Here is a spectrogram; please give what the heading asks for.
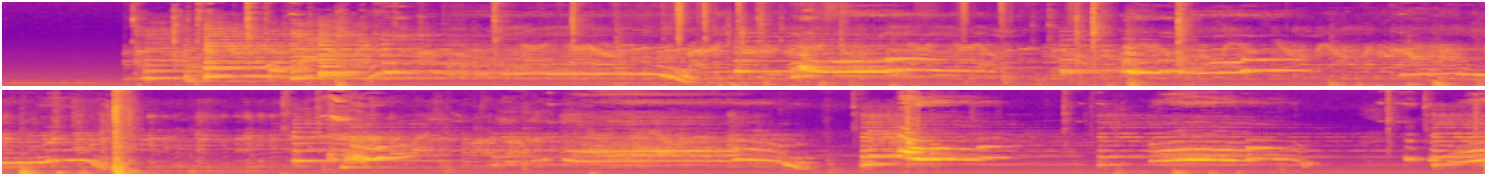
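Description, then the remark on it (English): A dog plays the piano and howls and whimpers in long, wavering, rising and falling cries over steady piano notes, carrying on for about half a minute with short pauses between phrases. “Let's deal with the dog that plays piano.”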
